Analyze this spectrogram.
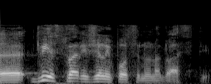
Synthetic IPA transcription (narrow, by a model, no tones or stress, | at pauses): d̪ʋie̞st̪ʋaːɾiʒe̞limpo̞ːsebnonaɡlˠa̰ːsi̥t̪ḭ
